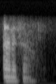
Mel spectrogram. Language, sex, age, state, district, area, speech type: Kashmiri, male, 18-30, Jammu and Kashmir, Bandipora, rural, conversation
